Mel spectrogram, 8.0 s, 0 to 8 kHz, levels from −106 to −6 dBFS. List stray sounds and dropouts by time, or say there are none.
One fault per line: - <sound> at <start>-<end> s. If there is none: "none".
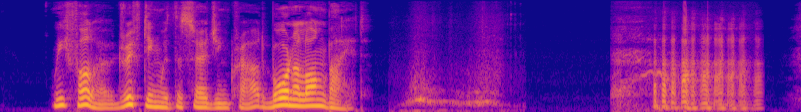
- whoosh at 3.9-5.3 s
- laugh at 6.1-7.7 s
